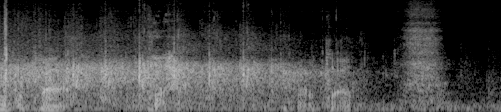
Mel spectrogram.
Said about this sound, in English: Could we give them a hand? Can you clap?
